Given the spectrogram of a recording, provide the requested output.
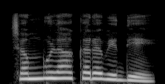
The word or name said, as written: ಚಂಬುಳಾಕರವಿದ್ಯೆ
